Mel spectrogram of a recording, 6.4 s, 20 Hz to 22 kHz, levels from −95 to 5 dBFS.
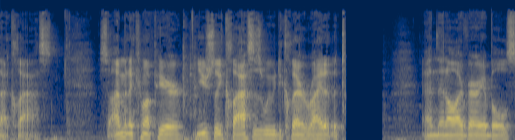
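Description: A stream reconnect breaks this audio: the connection dropped, the player went silent from 4.32 to 4.80 s, about 456 ms, then restarted its decoder mid-stream. The sound fades back in at a later point, skipping roughly 0.4 s of material.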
